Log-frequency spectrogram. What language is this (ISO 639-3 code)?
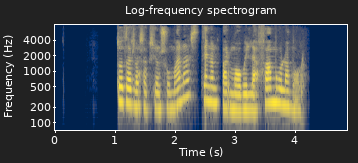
cat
